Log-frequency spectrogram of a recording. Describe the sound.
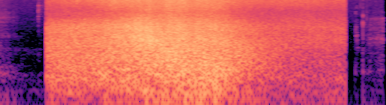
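Ocean waves sound effect introducing a tide report: a rushing surf swell that starts abruptly, builds to a broad hiss in the middle, then recedes and cuts off after about three seconds.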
